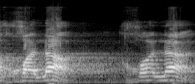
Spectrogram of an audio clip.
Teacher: تو خا موٹا لام باریک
